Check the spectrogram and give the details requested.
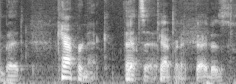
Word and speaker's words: Kaepernick: no matter how much success they're having with copernic i can't remember how to pronounce his name but kaepernick that's it kaepernick that is um he uh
